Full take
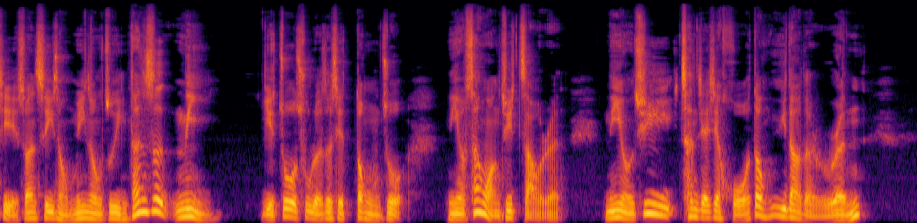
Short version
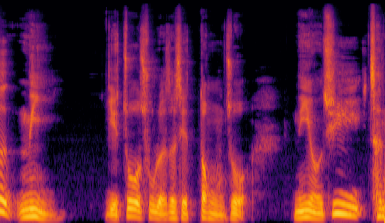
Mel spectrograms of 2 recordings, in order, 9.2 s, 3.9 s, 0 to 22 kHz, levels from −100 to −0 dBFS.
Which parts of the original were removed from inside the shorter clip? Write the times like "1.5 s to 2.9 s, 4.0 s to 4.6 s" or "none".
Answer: 4.4 s to 6.0 s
